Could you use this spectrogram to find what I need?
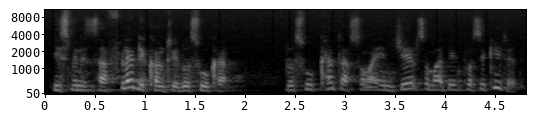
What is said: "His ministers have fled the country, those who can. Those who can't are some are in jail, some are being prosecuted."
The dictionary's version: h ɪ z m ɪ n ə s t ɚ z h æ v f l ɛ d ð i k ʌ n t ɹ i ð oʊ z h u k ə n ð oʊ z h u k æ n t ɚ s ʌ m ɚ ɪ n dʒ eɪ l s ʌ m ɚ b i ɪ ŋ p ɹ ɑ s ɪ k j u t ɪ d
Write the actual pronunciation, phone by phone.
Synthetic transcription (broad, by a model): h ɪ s m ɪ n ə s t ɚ s h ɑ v f l ɛ d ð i k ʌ n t ɹ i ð oʊ s h u k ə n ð oʊ s h u k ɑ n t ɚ s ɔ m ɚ ɪ n dʒ eɪ l s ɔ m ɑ b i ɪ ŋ p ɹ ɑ s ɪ k j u t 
